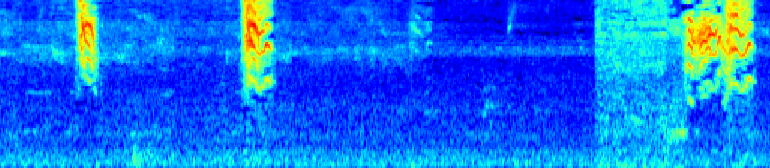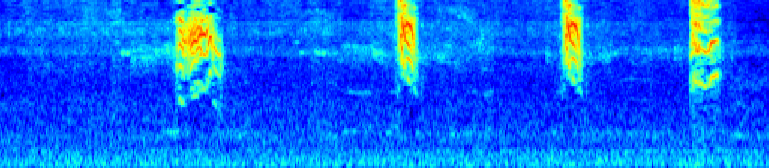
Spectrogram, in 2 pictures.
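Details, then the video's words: Repeated high chips from a female papa-capim seedeater, meant to stimulate males to sing for tournaments. Single notes fall roughly every second, with a brief rustle and one broader burst midway. "MELHOR PIADO DE FÊMEA DE PAPA CAPIM PARA DEIXAR SEU PAPA-CAPIM DOIDO PARA CANTAR LOGO!"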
